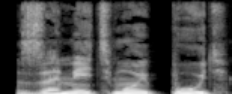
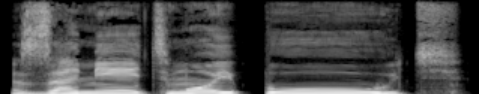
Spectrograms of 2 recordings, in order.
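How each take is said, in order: First: High slow call upward; shouting. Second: High, very slow drawn-out cry; shouting. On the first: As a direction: call it up to the sky. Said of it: "закричал Маугли". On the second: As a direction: stretch the cry out as he is thrown. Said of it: "Мальчик выкрикнул последние слова". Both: Acted.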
